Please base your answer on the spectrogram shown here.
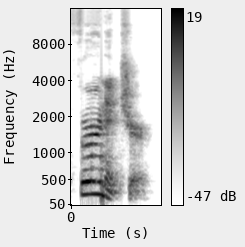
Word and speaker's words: furniture: We have furniture, furniture. So that T-U here that makes a C-H sound.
